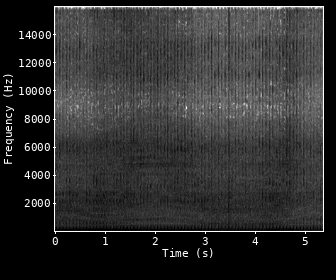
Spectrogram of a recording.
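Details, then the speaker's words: Simplicity 5-25 self-propelled leaf vacuum/shredder, 5hp 206cc Briggs horizontal engine, freshly tuned up, 20-foot hose attached, on low speed: even steady thump with strong airy suction rush. Normal low-throttle running. "you can even hear the suction already and that's on the low"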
